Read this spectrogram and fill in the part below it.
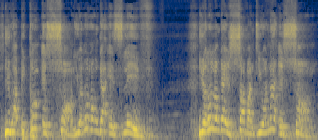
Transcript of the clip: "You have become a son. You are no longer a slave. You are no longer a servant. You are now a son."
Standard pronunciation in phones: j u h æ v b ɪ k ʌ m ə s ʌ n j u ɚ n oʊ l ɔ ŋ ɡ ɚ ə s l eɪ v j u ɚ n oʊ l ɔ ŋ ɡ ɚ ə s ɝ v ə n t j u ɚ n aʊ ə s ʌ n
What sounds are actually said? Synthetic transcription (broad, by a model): j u h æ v b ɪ k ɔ m ə s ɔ n j u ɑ n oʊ l ɔ ŋ ɡ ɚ ə s l eɪ v j u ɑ n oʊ l ɔ ŋ ɡ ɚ ə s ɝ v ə n t j u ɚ n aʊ ə s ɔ n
